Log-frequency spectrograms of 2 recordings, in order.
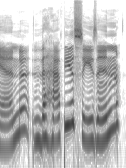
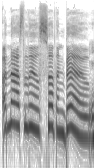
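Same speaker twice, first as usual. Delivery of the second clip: put-on higher, lilting Southern belle accent; 6 semitones higher than usual. Host recalling how she spoke as co-host, Southern belle accent. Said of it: "I spoke as a".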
